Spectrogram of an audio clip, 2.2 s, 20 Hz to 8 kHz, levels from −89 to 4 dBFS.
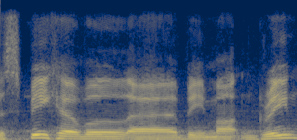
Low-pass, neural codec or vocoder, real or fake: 7.2 kHz; none; real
